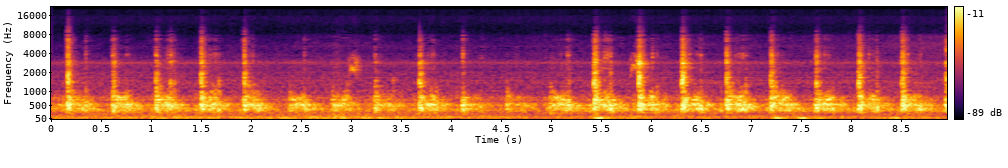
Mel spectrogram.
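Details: Fetal heartbeat at 32 weeks of pregnancy (fourth baby) on Doppler: rapid, regular whooshing at about 136–139 beats per minute, a normal fetal rate.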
